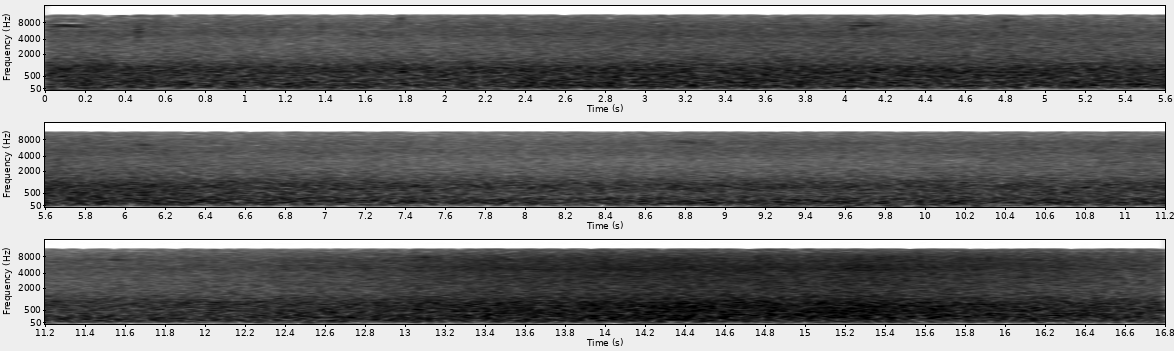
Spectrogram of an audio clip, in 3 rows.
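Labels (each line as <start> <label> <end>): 0.0 Heavy wind blowing loudly outside in a forest. 16.8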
